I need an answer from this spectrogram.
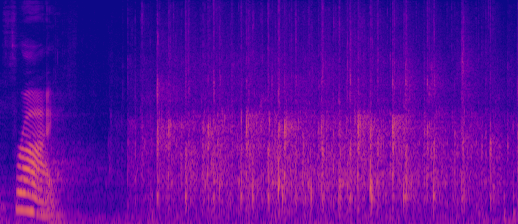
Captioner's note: audience applauds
